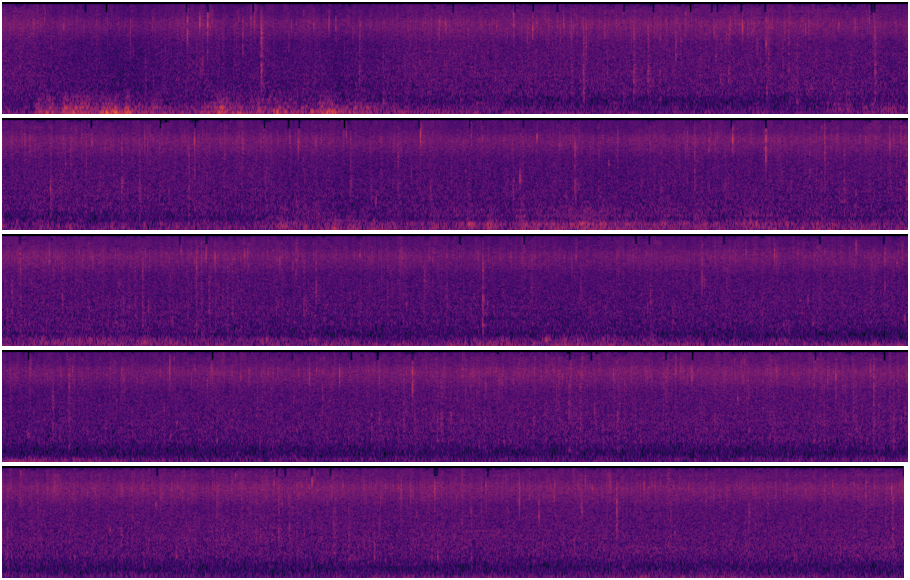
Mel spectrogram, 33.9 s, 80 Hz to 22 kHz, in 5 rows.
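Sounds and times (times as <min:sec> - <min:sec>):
steady rain: 0:00.0 - 0:33.9
low rolling thunder: 0:00.2 - 0:03.4, 0:08.7 - 0:21.9.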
